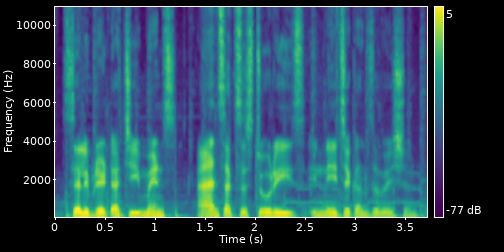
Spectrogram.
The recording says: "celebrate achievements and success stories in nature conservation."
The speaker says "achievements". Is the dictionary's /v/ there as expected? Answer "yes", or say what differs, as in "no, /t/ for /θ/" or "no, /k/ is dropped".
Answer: yes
